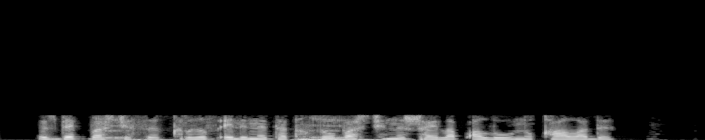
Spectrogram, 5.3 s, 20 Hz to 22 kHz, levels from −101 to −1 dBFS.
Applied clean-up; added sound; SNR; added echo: classical method spectral subtraction.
